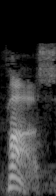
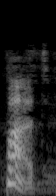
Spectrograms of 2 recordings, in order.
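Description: First: The word ends with an s sound. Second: The word ends with a t sound. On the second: "If you pronounce it Sfaradit, or like an Israeli would, you pronounce it pat"

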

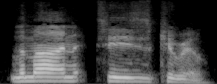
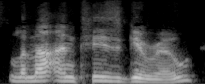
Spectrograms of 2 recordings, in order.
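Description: First: A voiced z is followed by an unvoiced k. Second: Both middle consonants are voiced, z and g. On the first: The speaker calls it right. "if you pay attention, you say" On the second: The speaker calls it wrong. "if you voice the kaf and you make a ka into a g"

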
